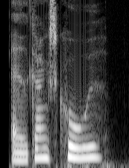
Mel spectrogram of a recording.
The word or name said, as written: adgangskode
